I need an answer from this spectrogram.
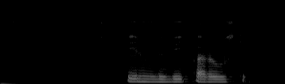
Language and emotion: Russian, neutral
